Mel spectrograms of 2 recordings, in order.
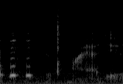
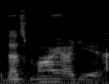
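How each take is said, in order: First: High whispered claim; whispering. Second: Said in the usual way. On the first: Acted. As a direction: whisper it like a secret. Claiming the joke, said twice.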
